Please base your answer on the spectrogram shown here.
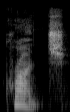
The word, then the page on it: crunch: krʌ́ntʃ; クラァンチ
